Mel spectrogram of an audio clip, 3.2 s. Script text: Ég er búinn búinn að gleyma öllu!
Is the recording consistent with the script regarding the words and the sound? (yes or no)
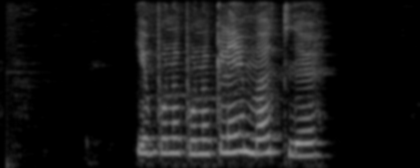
yes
